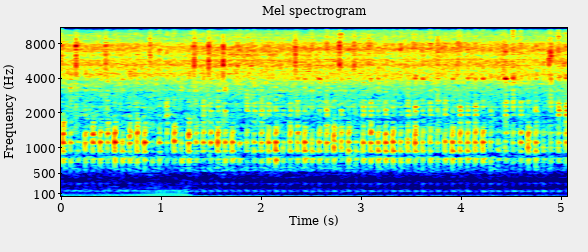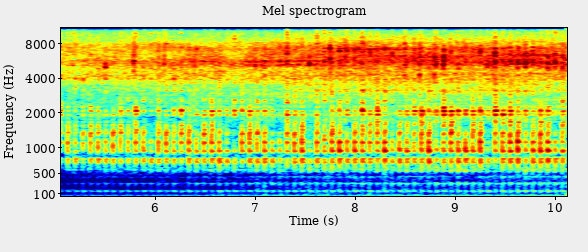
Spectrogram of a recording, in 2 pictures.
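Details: 2010 Citroën C4 Picasso I, 1.6 THP 150 turbo petrol (EP6DT, 5F04). Fast regular ticking at about three per second over a steady engine note, rising as revs climb. Abnormal engine noise, cause unclear.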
